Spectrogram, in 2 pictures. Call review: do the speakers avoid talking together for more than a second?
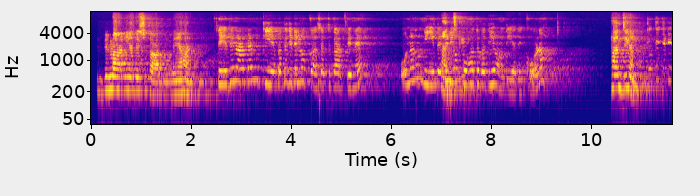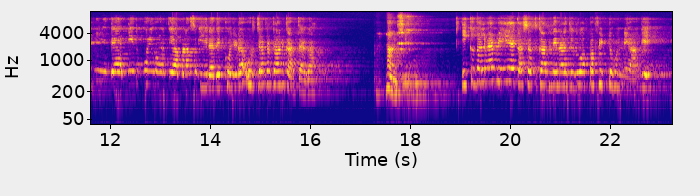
Yes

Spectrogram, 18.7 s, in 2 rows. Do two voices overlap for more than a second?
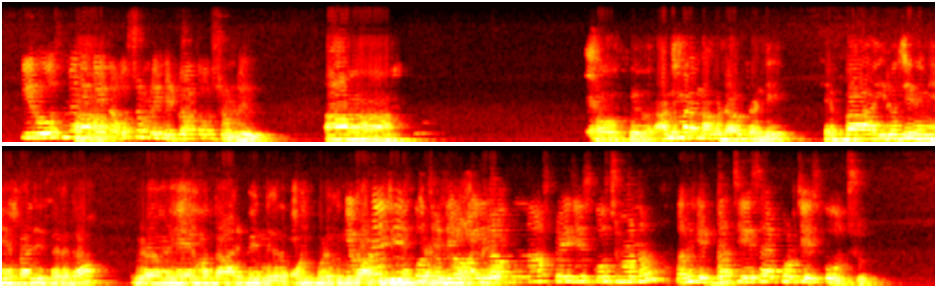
Yes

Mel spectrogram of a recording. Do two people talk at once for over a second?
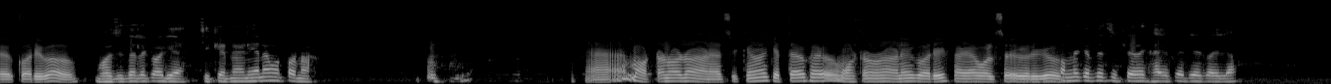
No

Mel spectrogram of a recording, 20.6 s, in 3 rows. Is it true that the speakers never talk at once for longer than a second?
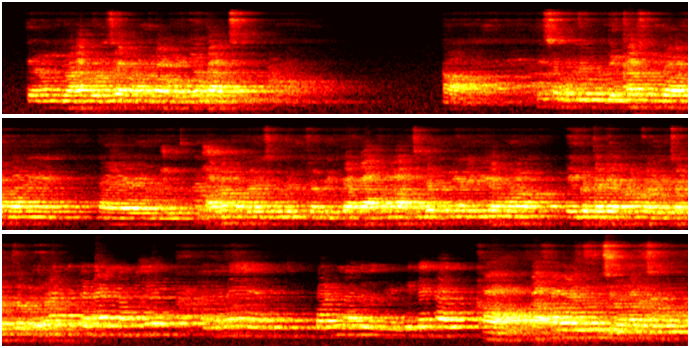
Yes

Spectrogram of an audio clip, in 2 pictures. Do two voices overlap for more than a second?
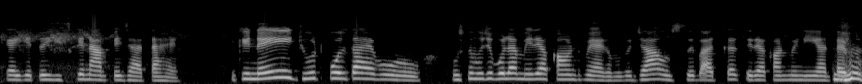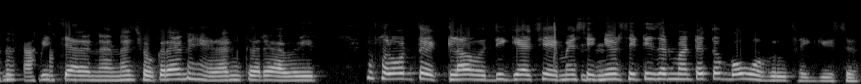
No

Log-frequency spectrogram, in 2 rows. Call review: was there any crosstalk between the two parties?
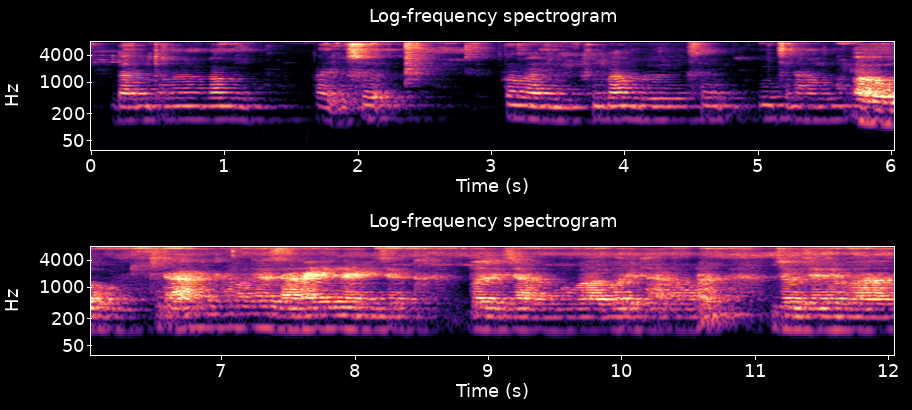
No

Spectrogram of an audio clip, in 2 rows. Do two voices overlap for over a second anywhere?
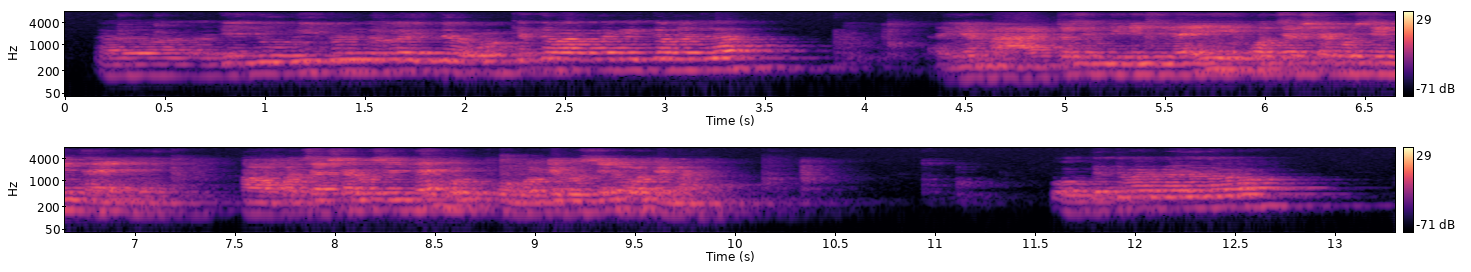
No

